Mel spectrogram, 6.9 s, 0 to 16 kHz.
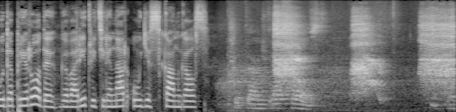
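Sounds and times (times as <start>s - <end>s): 
speech: 0.0s - 5.5s
young crow chick cawing in harsh raspy bursts: 4.1s - 6.8s.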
